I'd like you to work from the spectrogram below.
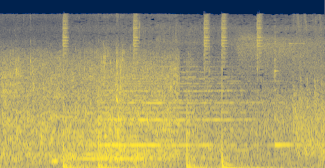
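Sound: flowing water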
